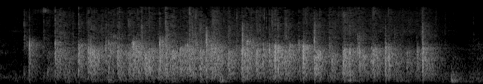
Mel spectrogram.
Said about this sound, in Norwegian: En applaus til alle tre.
